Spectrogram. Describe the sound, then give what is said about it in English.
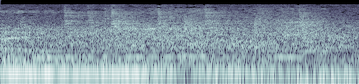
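A stolen car's engine rumbles steadily as the vehicle drives off, a constant low drone with road noise lasting under two seconds and no voices. “And our heroes are off after the Mosquito Gang in their stolen car.”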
